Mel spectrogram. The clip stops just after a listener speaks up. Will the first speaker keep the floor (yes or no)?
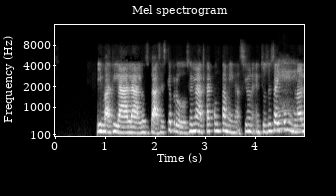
yes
